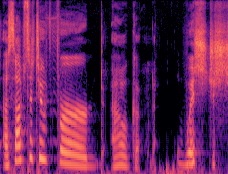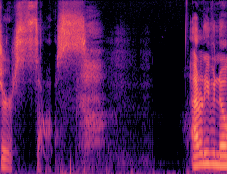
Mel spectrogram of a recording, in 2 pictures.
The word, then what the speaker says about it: Worcestershire: was was Worcestershire sauce I was adding so many extra syllables that I didn't even need like Worchester Shire sauce and I just it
